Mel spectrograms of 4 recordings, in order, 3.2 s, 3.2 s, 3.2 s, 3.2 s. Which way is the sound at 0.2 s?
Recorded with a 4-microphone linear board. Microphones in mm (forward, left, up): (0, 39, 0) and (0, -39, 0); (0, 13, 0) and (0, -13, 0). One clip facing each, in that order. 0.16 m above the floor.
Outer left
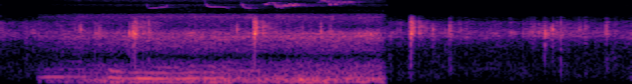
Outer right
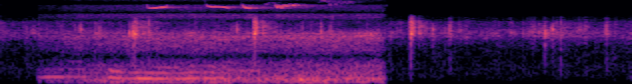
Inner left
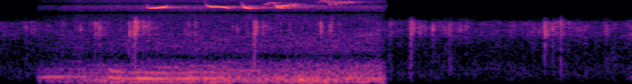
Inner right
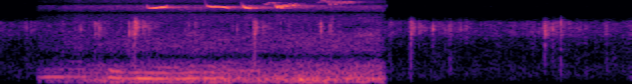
15° right (ahead or behind).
